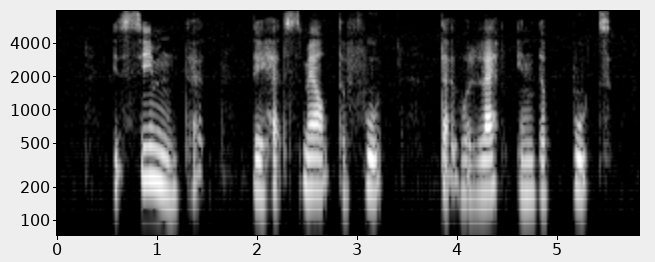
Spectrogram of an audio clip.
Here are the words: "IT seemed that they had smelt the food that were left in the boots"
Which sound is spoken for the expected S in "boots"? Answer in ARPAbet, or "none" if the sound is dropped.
none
